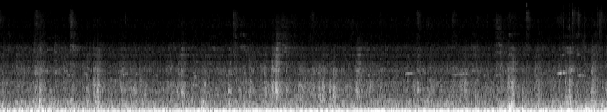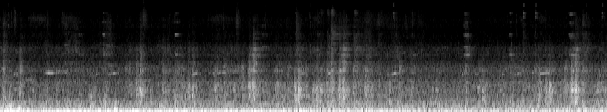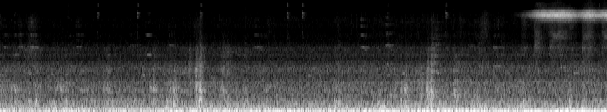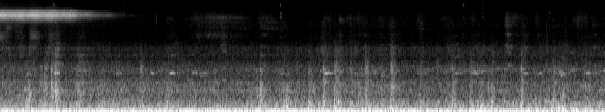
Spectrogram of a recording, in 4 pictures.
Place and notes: Yangmei City, Taoyuan - In a local train
In a local train, on the train, Binaural recordings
